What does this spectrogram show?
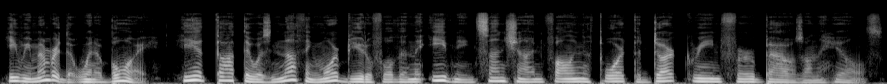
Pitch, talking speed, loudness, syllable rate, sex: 130 Hz, 190 wpm, -17 LUFS, 4.8 syllables/s, male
